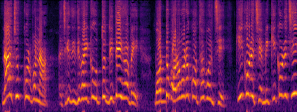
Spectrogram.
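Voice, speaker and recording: In a puppet cartoon family drama, a woman voices a quarrelsome village daughter-in-law who is angry, defiant, and indignant, scolding and exclaiming. Her exaggerated voice is very high-pitched, expressive, brisk, and sharp.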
